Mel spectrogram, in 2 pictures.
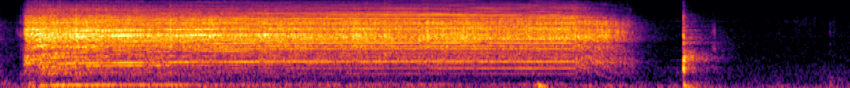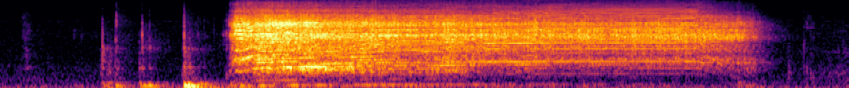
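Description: A handheld power tool whines at high pitch for about three seconds, backing screws out of a power tool's body, then after a pause with small clicks and handling knocks it runs again for a similar stretch.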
